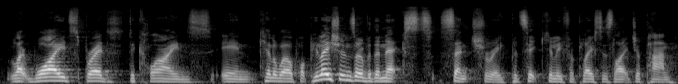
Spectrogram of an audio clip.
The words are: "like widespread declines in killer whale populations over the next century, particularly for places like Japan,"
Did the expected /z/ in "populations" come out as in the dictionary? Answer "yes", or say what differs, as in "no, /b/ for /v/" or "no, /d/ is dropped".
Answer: yes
